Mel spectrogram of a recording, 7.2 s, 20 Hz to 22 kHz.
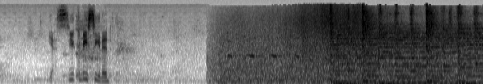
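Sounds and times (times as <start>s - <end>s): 
speech: 1.0s - 1.9s
ocean waves crashing on a beach: 3.2s - 5.7s
bass-heavy music with a beat: 5.0s - 7.2s.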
